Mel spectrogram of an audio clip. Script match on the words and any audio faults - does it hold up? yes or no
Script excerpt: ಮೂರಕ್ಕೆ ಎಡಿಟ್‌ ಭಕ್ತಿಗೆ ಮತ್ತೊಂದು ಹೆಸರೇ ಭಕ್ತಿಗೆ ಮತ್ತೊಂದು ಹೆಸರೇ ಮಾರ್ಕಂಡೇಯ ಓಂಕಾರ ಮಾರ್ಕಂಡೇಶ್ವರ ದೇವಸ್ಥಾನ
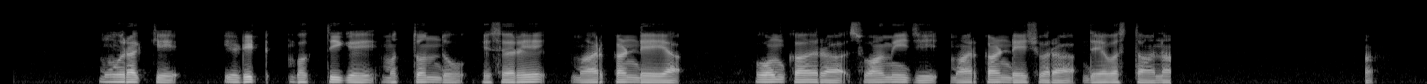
no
